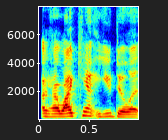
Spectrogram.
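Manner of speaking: put-on rude tone. Retelling how the manager answered a customer's request: imitating a rude tone. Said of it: "What is with that tone? Like, why are you being so rude?".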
